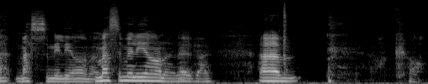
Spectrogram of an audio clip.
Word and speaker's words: Massimiliano: Massimiliano. Massimiliano, there you go.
